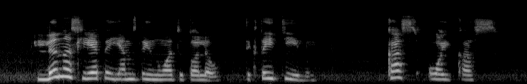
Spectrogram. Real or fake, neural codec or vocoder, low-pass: fake; vocoder, 44.1 kHz, 128 mel bands every 512 samples, BigVGAN v2; 9.9 kHz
